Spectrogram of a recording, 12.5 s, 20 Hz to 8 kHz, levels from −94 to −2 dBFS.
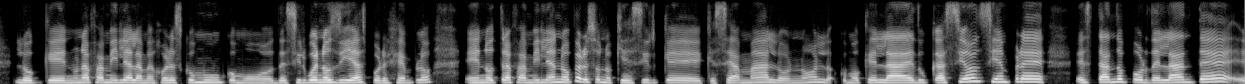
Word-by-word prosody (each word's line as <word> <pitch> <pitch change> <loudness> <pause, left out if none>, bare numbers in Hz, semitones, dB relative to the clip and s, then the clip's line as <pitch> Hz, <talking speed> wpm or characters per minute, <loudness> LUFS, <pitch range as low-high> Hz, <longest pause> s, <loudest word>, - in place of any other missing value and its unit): lo 200 -3 0
que 200 -1 +2
en 200 +1 -3
una 220 +1 +1
familia, 220 -1 +1
a - - +3
lo 210 -1 +2
mejor, 195 +2 -2
es 205 - -3
común, 225 0 -1
como 185 -4 -4
decir: 195 +3 -4
"Buenos 225 0 +5
días", 215 +2 +3
por 205 -2 -3
ejemplo, 205 +4 -3 0.3
en 210 0 -1
otra 215 +1 +2
familia 220 0 -1
no, 235 -2 +2
pero 240 - +4
eso 240 0 -3
no 215 -3 -2
quiere 200 -1 -1
decir 205 +1 -7
que 205 -4 -1
que 185 - -8
sea 195 -1 -1
malo, 215 -2 -2
¿no?, 205 +5 -6
l 245 -1 -4
como 205 +1 -7
que 215 +1 -2
la 210 -1 +4
educación 215 +8 +1
siempre 275 -3 +1 0.3
estando 240 +4 +2
por 235 -3 -1
delante, 235 +7 +2
215 Hz, 190 wpm, -22 LUFS, 205-230 Hz, 0.3 s, Buenos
